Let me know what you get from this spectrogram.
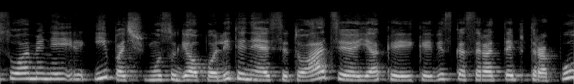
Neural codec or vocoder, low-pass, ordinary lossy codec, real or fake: none; 14.4 kHz; AAC, 64 kbps; real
